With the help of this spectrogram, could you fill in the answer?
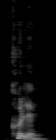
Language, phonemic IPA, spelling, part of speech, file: French, /kɔ.lɛ/, collet, noun, LL-Q150 (fra)-collet.wav
- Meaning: 1. collar 2. snare, noose 3. cape 4. neck (of tooth) 5. neck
